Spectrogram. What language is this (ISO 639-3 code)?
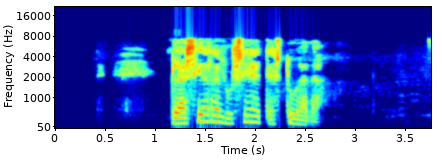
eus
